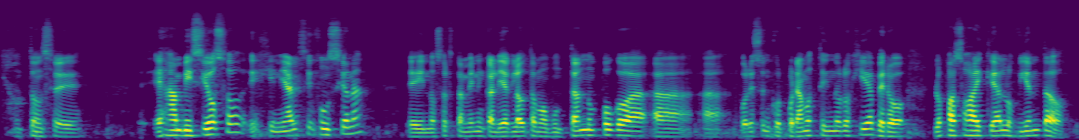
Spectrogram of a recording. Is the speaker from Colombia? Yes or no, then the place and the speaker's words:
no; Chile; como cultura chilena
